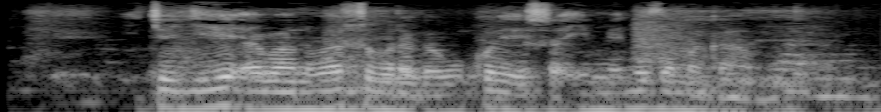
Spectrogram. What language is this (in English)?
Kinyarwanda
